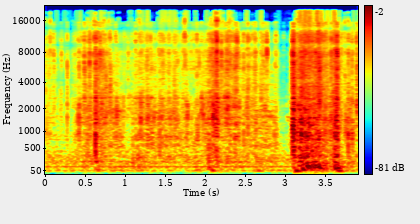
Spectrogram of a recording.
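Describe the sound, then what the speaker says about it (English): A package of Biscoff cookies is crushed by hand, making close, continuous crinkling of the wrapper and crunching of the biscuits, with a louder burst of crushing near the end. "I'm smashing up a package of Biscoff cookies."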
